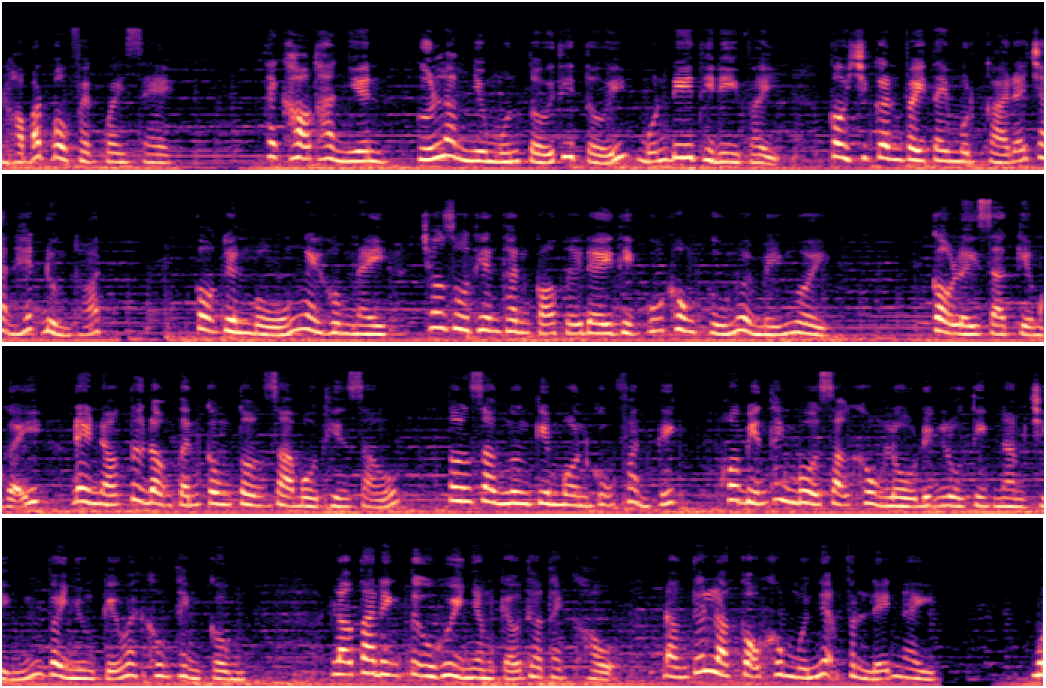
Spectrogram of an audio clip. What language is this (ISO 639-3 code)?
vie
